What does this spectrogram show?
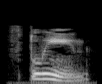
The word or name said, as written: spleen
